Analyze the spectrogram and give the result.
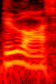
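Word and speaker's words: δοῦλος: And that word there is a word called pronounced doulos, and it just means a bond slave, somebody who willingly said, I will be your servant for the rest of my life.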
